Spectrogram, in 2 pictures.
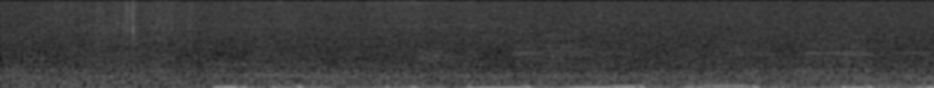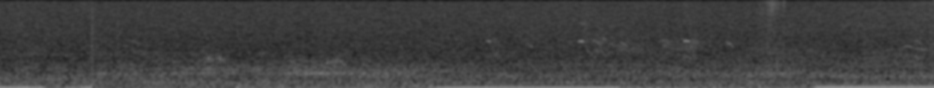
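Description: Wind buffeting the microphone, a low rumble that comes and goes in uneven gusts lasting about half a second to a second and a half, over a faint steady background.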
